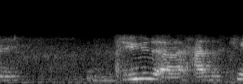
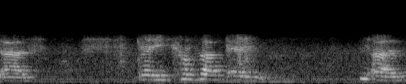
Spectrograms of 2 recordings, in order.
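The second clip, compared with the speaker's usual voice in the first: ordinary talk, nothing marked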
